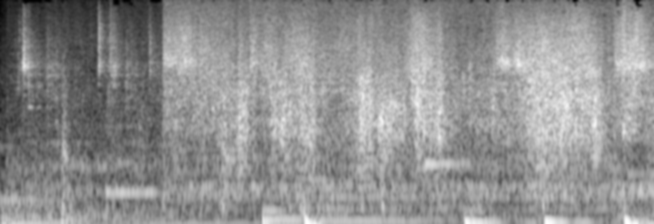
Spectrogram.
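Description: Wet azuki beans draining and rattling in a stainless steel mesh sieve. From about a second and a half in, a loud, dense crackling rustle comes in surges as a hand stirs and tosses the beans against the metal mesh.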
